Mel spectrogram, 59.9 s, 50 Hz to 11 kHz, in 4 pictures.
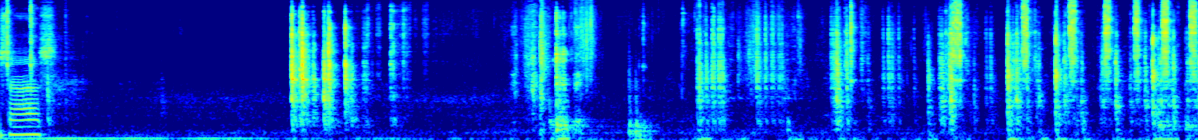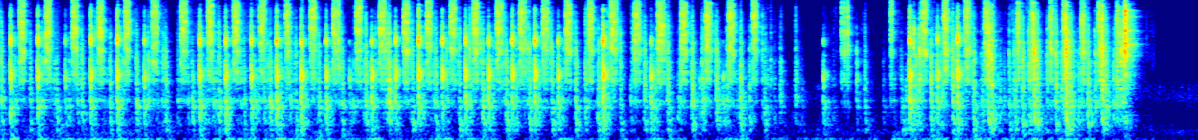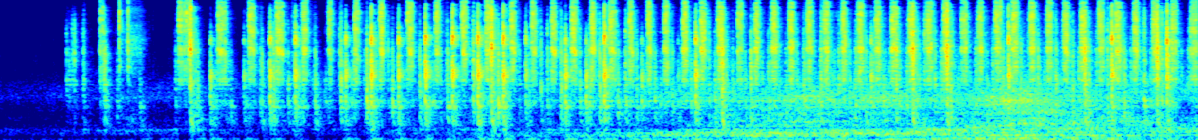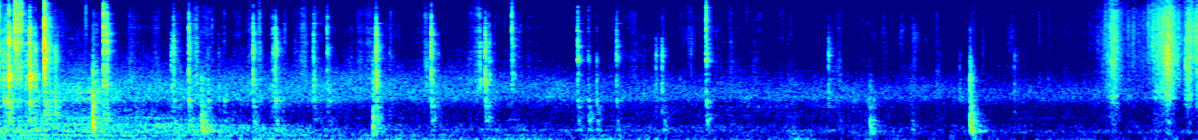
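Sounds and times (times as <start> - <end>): hand ratchet clicking: 10.4 - 29.2, 30.8 - 46.4.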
